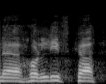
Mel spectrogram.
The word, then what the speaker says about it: Horlivka: Today I spent most of the day in Horlivka, according to its Ukrainian name, or Gorlovka, which is what all the residents of that city call it. That's the Russian pronunciation.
